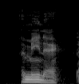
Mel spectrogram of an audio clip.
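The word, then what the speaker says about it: Aminé: Amine. – Amine. Okay. – Yeah. The accent's over the E.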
